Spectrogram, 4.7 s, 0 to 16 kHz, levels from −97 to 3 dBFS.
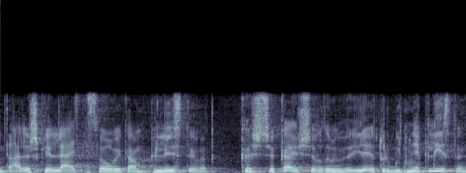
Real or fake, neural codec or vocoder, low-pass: fake; codec, 16 kHz, 16 kbps, FreqCodec, larger model; 7.2 kHz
